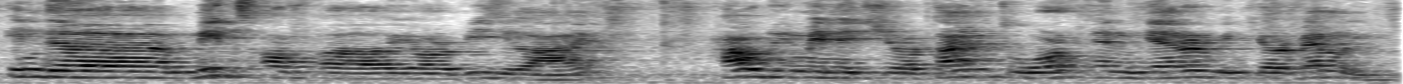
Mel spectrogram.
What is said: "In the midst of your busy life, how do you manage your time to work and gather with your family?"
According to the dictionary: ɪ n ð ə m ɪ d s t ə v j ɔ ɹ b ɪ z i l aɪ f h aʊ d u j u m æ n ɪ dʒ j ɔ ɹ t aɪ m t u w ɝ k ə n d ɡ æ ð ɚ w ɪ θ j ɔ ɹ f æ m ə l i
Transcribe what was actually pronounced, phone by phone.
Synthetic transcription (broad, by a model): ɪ n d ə m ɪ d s ə f j ɔ ɹ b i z i l aɪ f h aʊ d u j u m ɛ n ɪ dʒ j ɔ ɹ t aɪ m t u w ɝ k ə n ɡ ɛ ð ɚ w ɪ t j ɔ ɹ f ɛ m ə l i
